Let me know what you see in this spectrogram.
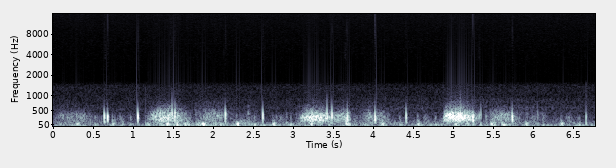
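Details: Lung auscultation with StethoMe electronic stethoscope, AI-classified: soft breath sounds with many brief crackling pops; fine crackles, characteristic of bronchitis and pneumonia.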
